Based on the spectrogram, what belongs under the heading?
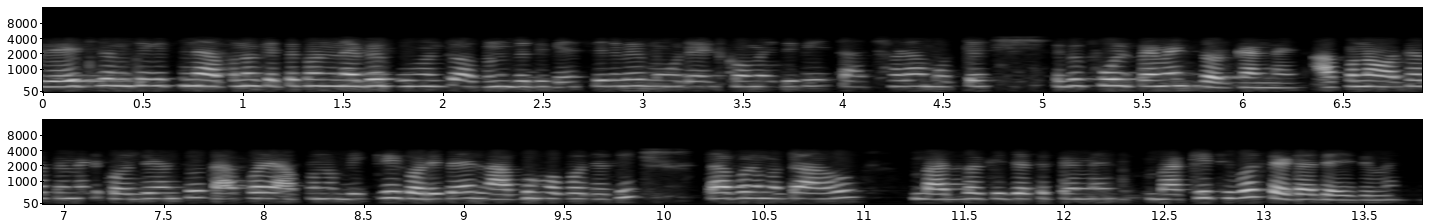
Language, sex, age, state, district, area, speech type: Odia, female, 18-30, Odisha, Malkangiri, rural, conversation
